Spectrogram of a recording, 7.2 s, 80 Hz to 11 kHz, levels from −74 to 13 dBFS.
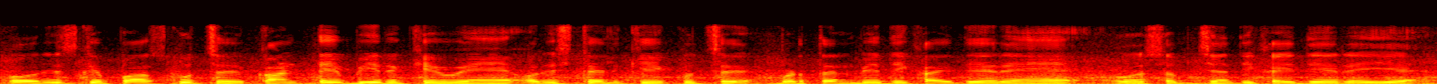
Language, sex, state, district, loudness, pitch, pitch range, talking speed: Hindi, male, Rajasthan, Bikaner, -13 LUFS, 155 Hz, 140-170 Hz, 215 wpm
